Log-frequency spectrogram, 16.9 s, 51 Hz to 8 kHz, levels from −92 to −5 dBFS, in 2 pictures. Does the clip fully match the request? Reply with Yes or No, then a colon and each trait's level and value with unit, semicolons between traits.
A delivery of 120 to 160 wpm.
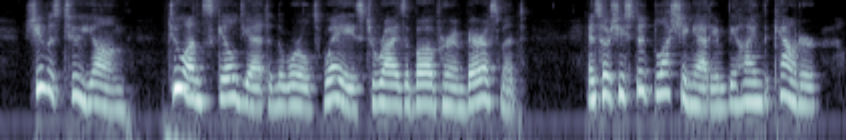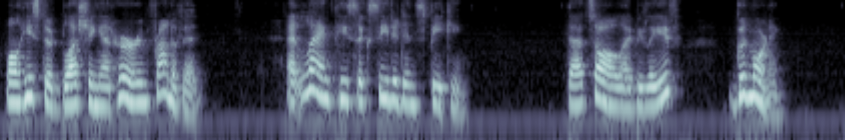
No: average, 170 wpm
